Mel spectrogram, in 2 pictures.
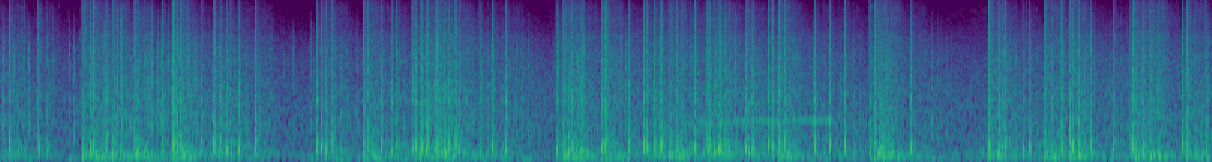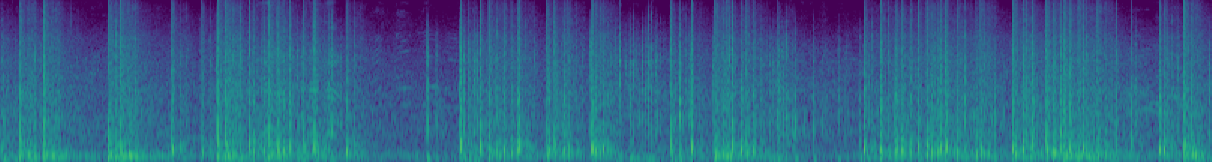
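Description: A fireworks display of aerial shells bursting in rapid succession: clusters of many bangs with short lulls every few seconds.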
